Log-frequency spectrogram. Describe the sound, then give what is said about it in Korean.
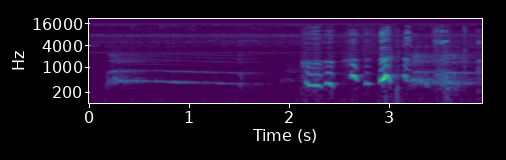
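A dog named Deulkkae, beside a cemetery, lets out a long, steady howl that drifts slightly downward, then breaks into a series of short, choppy whimpers and yelps, clear. “저 소리 들려? 들깨가 우는 소리야.”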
